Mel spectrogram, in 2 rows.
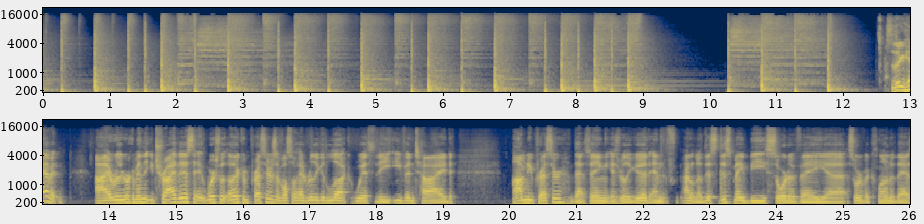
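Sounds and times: drum kit playing a steady beat: 0.0s - 9.5s, 10.2s - 13.1s.

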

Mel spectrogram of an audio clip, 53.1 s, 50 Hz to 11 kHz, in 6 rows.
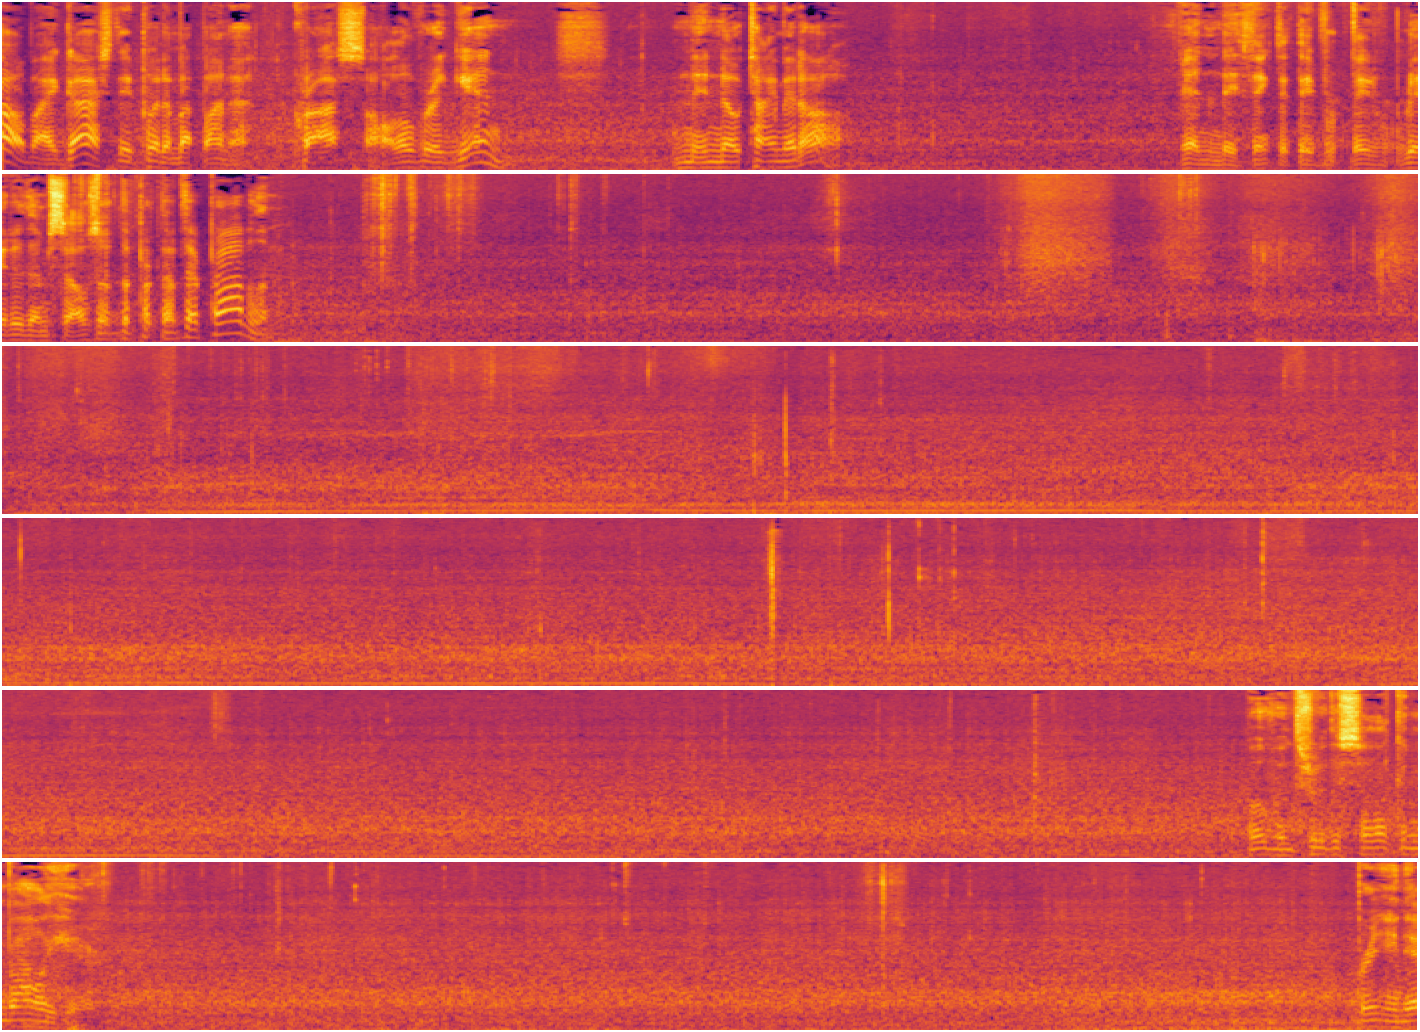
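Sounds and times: car engine hum: 0.0s - 53.0s
road noise: 0.0s - 53.0s.

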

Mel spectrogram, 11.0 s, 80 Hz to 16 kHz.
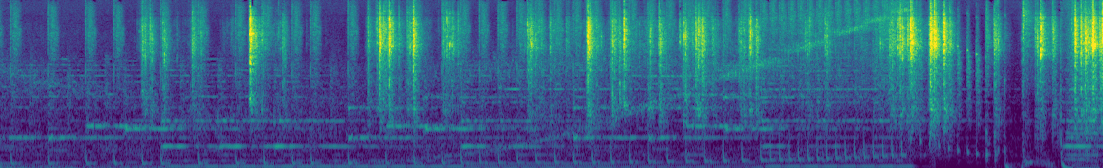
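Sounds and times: background music with steady beat: 0.0s - 11.0s
puzzle cube plastic clicking: 1.4s - 3.0s, 3.7s - 4.6s, 5.3s - 11.0s.

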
